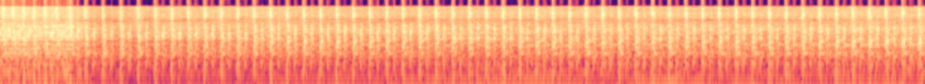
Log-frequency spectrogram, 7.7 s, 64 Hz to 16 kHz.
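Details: Ford Mondeo Mk3 1.8 at steady idle: fast, even metallic rattle around three and a half beats a second; loud engine rattle, source not yet pinned down.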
